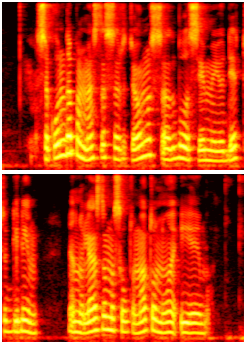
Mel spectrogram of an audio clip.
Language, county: Lithuanian, Šiauliai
